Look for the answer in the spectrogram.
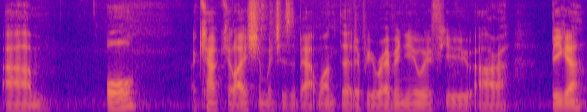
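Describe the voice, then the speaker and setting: Deep, even-toned Australian man, rumbly background. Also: moderate pace, slight background noise. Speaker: podcast guest, cybersecurity expert. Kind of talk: conversational interview answers.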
